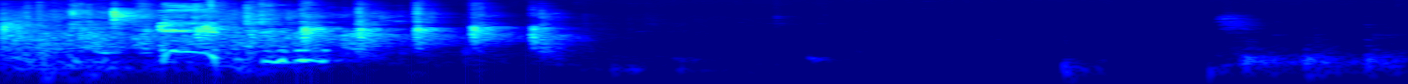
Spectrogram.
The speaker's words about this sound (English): Now, can we give our volunteers a round of applause? Thanks.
